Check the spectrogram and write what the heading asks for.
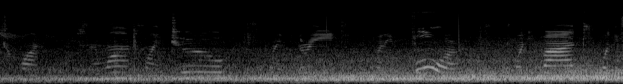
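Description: A steady low engine rumble, like a passing vehicle, growing gradually louder, with short high-pitched voice sounds over it.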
